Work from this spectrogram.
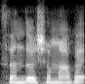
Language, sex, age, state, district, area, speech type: Tamil, female, 18-30, Tamil Nadu, Viluppuram, urban, read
